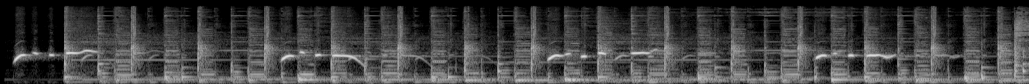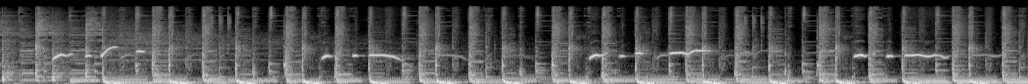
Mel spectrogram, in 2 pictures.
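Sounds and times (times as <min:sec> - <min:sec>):
whistle background music: 0:00.1 - 0:04.5, 0:05.2 - 0:20.5.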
